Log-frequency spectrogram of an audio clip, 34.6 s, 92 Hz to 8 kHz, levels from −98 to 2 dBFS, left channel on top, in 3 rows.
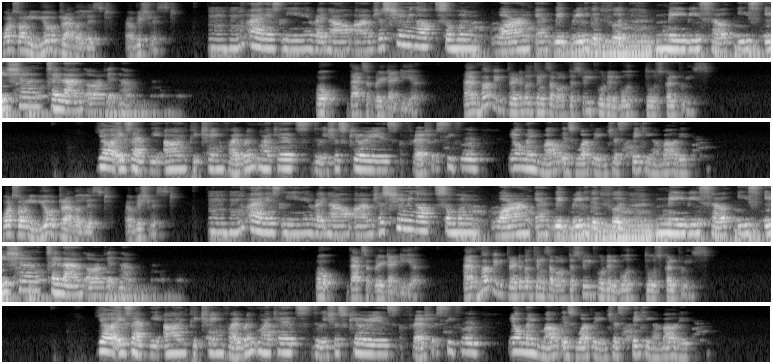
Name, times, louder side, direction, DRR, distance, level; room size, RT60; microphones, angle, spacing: voice 1, 0.0-2.5 16.2-16.5 16.8-17.8 18.5-22.1, right 2 dB, 75° right, -1 dB, 0.7 m, -26 dB
voice 2, 3.1-13.7 24.5-30.2 30.7-33.3, right 1 dB, 20° right, -7 dB, 1.7 m, -22 dB
5.1 x 2.1 x 2.7 m, 0.40 s
head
